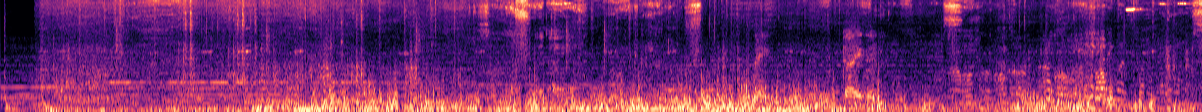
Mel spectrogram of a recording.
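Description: Wind buffeting the camera microphone in a loud, rough rumble over the running of an open safari jeep. It cuts in suddenly as the background music stops.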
